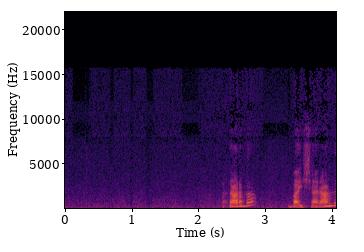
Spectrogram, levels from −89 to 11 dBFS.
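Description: From 0.0 to 2.37 s the speech nearly disappears when heard in mono, dropping by about 37 dB to a faint residue. This is one channel inverted: the likely cause is one stereo channel carrying reversed polarity, so the shared centre content cancels.

Within that span, at 0.11 to 0.35 s, 1.22 to 1.32 s and 1.76 to 1.99 s (about 240, 100 and 230 ms), the room background becomes a smoother noise, about 1, 4 and 2 dB quieter. This is comfort noise in place of the background, likely from Opus DTX synthesising noise during pauses.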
